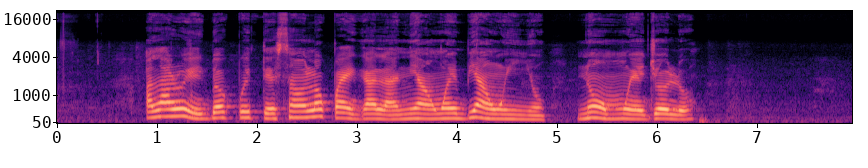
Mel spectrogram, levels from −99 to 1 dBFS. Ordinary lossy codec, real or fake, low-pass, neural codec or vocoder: none; real; 19.8 kHz; none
